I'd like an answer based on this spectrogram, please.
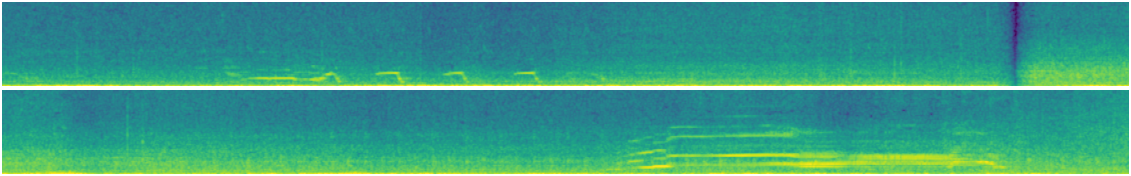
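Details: Elk bugle with a few short clipped tonal notes early on, then a rising high whistled bugle with overtones near the end, all over steady low rumble and wind noise.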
